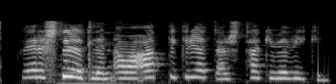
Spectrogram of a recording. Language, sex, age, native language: Icelandic, male, 11, Icelandic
